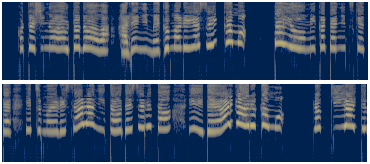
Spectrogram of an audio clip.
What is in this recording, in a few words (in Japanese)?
outdoor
